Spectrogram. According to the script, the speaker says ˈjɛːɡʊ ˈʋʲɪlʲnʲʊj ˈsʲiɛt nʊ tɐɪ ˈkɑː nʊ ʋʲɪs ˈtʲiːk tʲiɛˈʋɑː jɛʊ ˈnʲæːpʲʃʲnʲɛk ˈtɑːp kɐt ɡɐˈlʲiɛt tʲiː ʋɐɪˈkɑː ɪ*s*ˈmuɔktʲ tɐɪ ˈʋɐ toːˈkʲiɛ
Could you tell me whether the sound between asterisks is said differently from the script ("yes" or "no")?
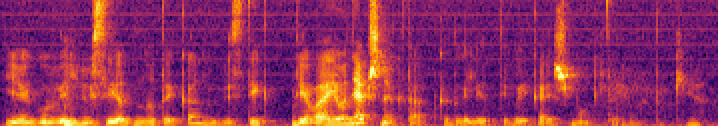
yes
